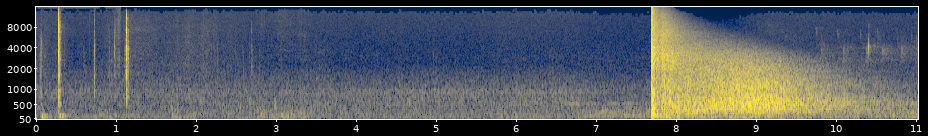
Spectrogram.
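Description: Single loud rifle shot fired outdoors to cull aurochs cattle in open pasture woodland, a sharp crack with a long rolling echo after several seconds of quiet ambience and a few faint clicks.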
